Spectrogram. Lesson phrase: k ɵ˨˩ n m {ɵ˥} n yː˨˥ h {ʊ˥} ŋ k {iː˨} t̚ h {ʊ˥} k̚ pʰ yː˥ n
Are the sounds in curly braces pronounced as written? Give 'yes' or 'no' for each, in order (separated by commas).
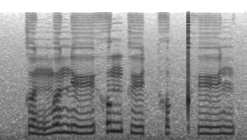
yes, yes, no, no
